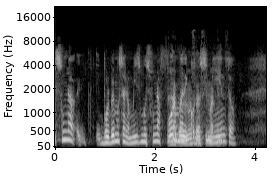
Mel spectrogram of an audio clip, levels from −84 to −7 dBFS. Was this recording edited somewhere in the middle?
no; 0 cuts

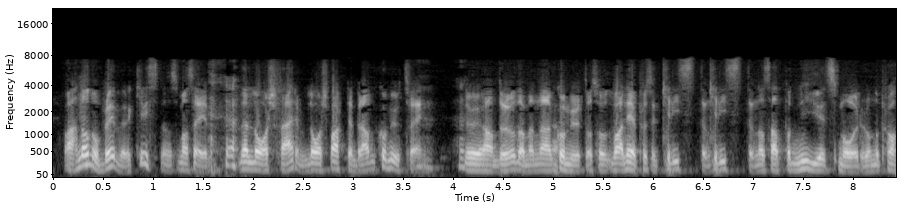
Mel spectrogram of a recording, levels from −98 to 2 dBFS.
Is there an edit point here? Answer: yes; 3 cuts; at 1.8 s, 3.5 s, 6.5 s

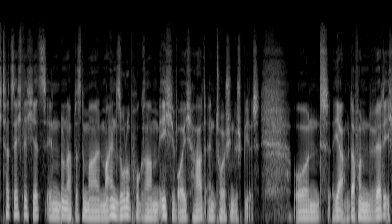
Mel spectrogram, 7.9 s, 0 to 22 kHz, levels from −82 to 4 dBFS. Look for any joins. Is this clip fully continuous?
no; 4 cuts; at 1.2 s, 1.6 s, 3.5 s, 6.7 s

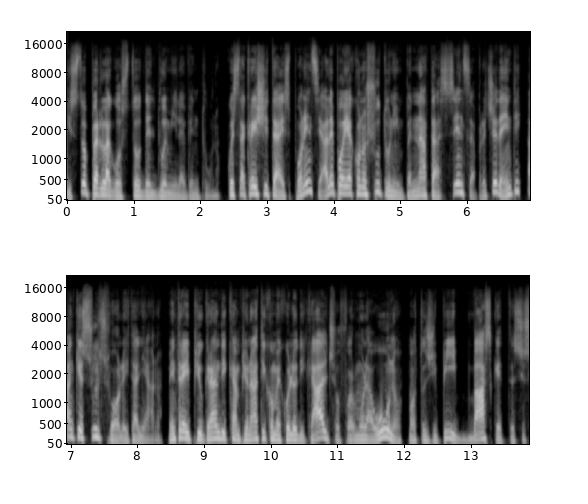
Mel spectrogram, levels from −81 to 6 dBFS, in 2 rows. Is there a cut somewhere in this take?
no; 0 cuts

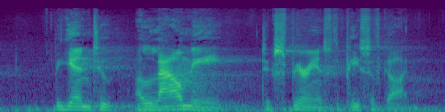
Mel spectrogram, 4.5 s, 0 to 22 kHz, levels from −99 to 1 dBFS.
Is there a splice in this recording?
no; 0 cuts

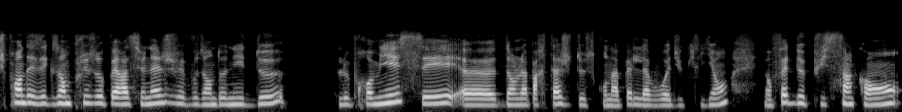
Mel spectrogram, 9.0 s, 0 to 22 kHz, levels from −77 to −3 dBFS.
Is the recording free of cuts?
yes; 0 cuts

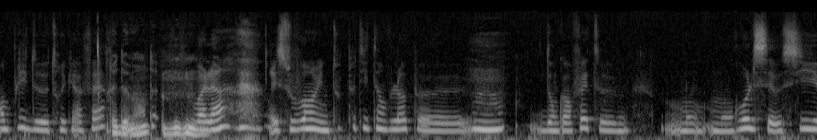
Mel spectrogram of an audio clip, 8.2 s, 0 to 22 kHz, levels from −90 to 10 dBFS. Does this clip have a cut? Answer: no; 0 cuts

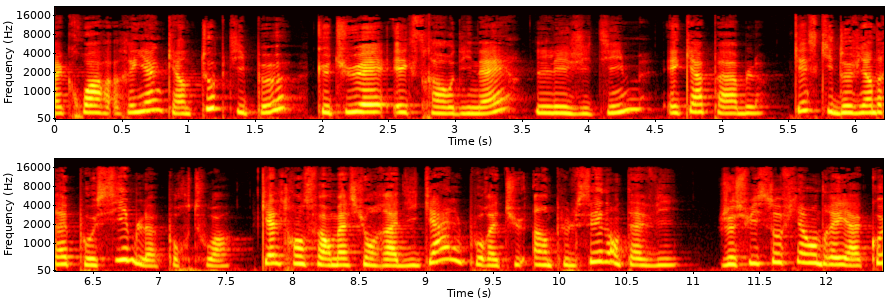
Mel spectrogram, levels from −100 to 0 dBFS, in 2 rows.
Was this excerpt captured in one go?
yes; 0 cuts

